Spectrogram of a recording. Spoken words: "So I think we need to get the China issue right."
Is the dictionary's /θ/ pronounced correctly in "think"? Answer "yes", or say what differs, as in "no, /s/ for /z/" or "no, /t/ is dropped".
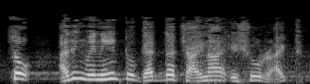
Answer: no, /t/ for /θ/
